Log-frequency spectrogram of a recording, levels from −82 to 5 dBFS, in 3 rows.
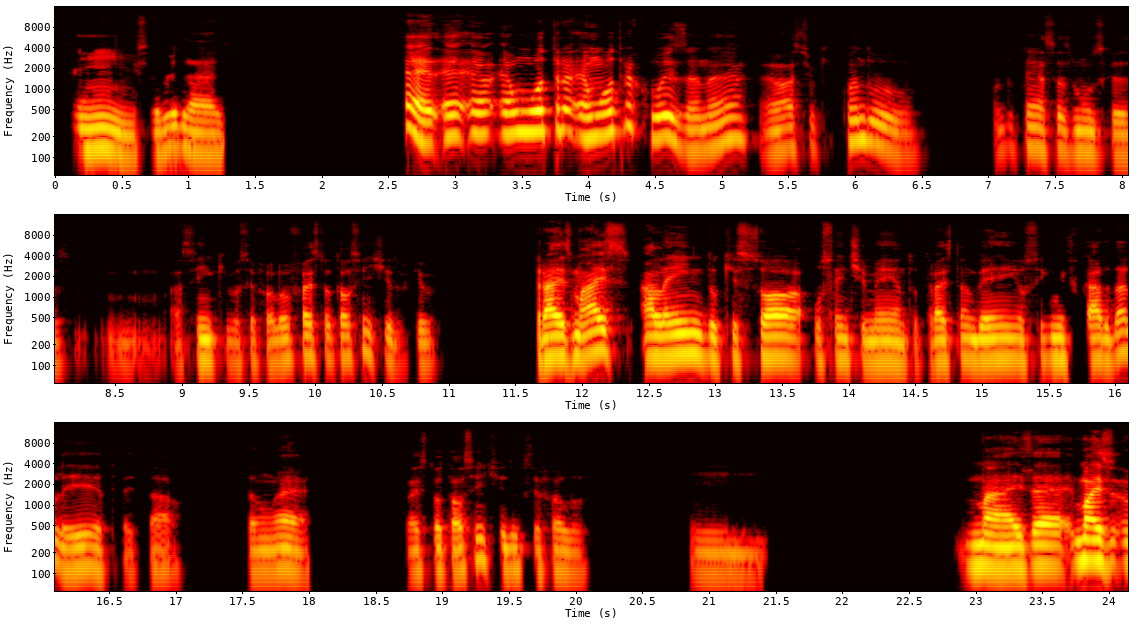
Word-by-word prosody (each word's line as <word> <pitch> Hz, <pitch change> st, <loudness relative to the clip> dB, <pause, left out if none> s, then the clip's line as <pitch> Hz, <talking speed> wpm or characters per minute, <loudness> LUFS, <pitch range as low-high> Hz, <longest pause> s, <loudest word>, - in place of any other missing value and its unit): Sim, 130 Hz, -5 st, +1 dB
isso 105 Hz, -, -13 dB
é 115 Hz, -, -2 dB
verdade. 120 Hz, -5 st, -2 dB, 1.4 s
É -, -, +6 dB
é 205 Hz, +6 st, +4 dB, 0.2 s
é -, -, -1 dB
é -, -, +4 dB
um 235 Hz, +1 st, +4 dB
outra 245 Hz, +1 st, +6 dB
é 200 Hz, -, +1 dB
uma 205 Hz, +2 st, +2 dB
outra 245 Hz, +5 st, 0 dB
coisa, 195 Hz, -, +1 dB
né. 175 Hz, +8 st, -4 dB
Eu 120 Hz, +2 st, -7 dB
acho 140 Hz, 0 st, -9 dB
que -, -, -34 dB
quando 145 Hz, -12 st, -4 dB, 0.6 s
quando 135 Hz, +2 st, -18 dB
tem 140 Hz, 0 st, -6 dB
essas 130 Hz, -1 st, -7 dB
músicas, 115 Hz, -3 st, -6 dB, 0.7 s
assim, 120 Hz, +4 st, -4 dB
que 115 Hz, -1 st, -16 dB
você 110 Hz, +1 st, -12 dB
falou, 115 Hz, +2 st, -5 dB
faz 135 Hz, +1 st, -2 dB
total 130 Hz, +1 st, -5 dB
sentido. 125 Hz, -5 st, -9 dB
Porque 105 Hz, 0 st, -10 dB, 0.8 s
traz 135 Hz, 0 st, +6 dB
mais 160 Hz, +4 st, +2 dB
além 140 Hz, +3 st, +4 dB
do 130 Hz, -2 st, -1 dB
que 125 Hz, +1 st, -8 dB
só 130 Hz, +1 st, +3 dB
o 125 Hz, -, -9 dB
sentimento, 115 Hz, -2 st, -4 dB
traz 115 Hz, -1 st, -3 dB
também 125 Hz, 0 st, 0 dB
o 120 Hz, -, -3 dB
significado 125 Hz, 0 st, -2 dB
da 150 Hz, -, -1 dB
letra 115 Hz, -4 st, -4 dB
e 100 Hz, -, -18 dB
tal. -, -, -13 dB, 0.4 s
Então 110 Hz, +1 st, -6 dB
é, 110 Hz, -3 st, -1 dB, 0.7 s
faz 110 Hz, 0 st, -9 dB
total 115 Hz, 0 st, -3 dB
sentido 125 Hz, -3 st, -6 dB
o -, -, -10 dB
que 115 Hz, -, -20 dB
você 110 Hz, -, -10 dB
falou, 105 Hz, -2 st, -8 dB, 0.8 s
e 100 Hz, -1 st, -11 dB, 1.5 s
Mas 125 Hz, -2 st, +4 dB
é 130 Hz, -1 st, +5 dB
mas 155 Hz, -1 st, +7 dB
125 Hz, 150 wpm, -25 LUFS, 115-140 Hz, 1.5 s, mas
